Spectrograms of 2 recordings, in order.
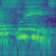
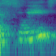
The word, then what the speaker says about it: suit: You don't want to say, "Oh, I'm going to wear my sweet to the event. I'm going to wear my suit to the event. No.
